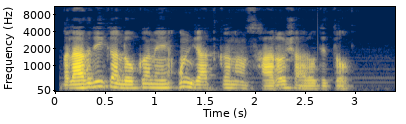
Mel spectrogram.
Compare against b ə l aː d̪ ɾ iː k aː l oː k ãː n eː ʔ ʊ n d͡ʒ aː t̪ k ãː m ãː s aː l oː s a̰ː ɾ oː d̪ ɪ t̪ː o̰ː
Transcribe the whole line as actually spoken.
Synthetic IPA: b ə l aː d̪ ɾ iː k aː l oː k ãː n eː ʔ ʊ n d͡ʒ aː t̪ k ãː n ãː s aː ɾ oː ʃ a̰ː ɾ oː d̪ ɪ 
